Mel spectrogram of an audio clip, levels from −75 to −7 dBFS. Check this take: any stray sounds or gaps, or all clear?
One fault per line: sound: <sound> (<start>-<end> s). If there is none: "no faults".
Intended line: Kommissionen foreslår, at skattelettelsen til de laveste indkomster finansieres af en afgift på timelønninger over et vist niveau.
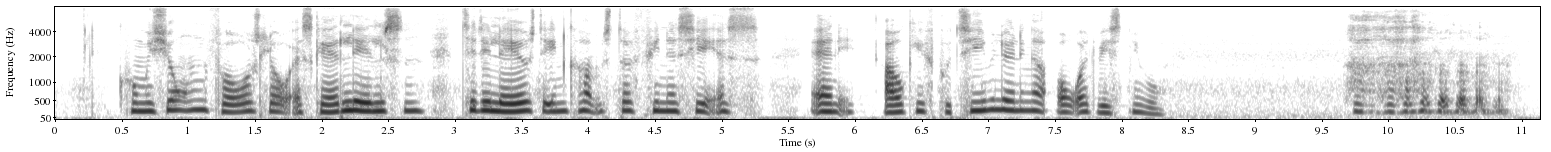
sound: laugh (9.7-10.9 s)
